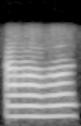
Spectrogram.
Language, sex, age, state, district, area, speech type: Assamese, female, 30-45, Assam, Tinsukia, rural, conversation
